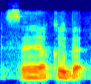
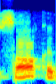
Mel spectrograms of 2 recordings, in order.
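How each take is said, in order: First: The first consonant sounds light and thin. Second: The first consonant sounds heavy and emphatic. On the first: The speaker calls it right. "أقول النجم الساء ثاقب ثاقب" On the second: The speaker calls it wrong. "ما ينفعش أقول ثاقب النجم الثاقب، غلط، ... طلعت مني مفخمة"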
